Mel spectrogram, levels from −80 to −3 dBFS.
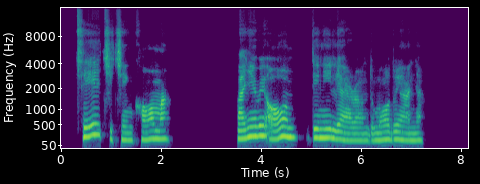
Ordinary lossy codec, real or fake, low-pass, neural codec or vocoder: Opus, 24 kbps; real; 14.4 kHz; none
